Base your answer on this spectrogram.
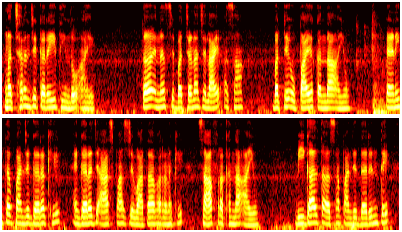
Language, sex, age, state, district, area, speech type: Sindhi, male, 30-45, Maharashtra, Thane, urban, spontaneous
